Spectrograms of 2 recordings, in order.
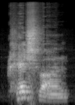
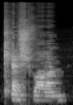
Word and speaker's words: Heshvan: Heshvan, from what I understand, it's k, as in the Germanic ch, like Bach. Yeah. So it's like Heshvan. So some people just say Heshvan when they're saying it quickly with an H. Some people actually pronounce it with a solid Keshvan or something like that.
